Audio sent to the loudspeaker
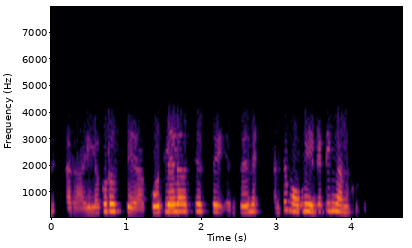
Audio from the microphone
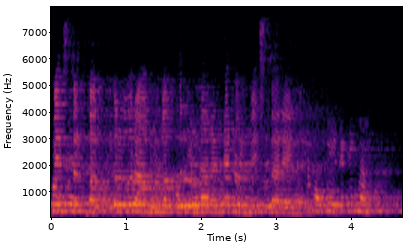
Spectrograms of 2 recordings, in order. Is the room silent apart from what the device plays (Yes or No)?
No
